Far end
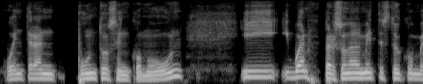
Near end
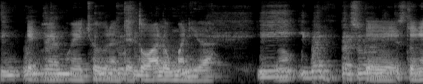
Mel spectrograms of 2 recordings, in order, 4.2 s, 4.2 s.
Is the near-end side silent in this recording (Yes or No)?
No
